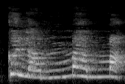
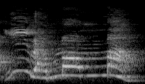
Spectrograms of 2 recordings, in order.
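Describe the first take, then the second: First: Mock surprise build-up. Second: High, slow squeal of mock delight; mock joyful surprise. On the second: Mother mocks a young man thrilled she phoned, high squeal. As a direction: parody being thrilled mum called. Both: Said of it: "c'est ta joie que tu manifestes comme ça".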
